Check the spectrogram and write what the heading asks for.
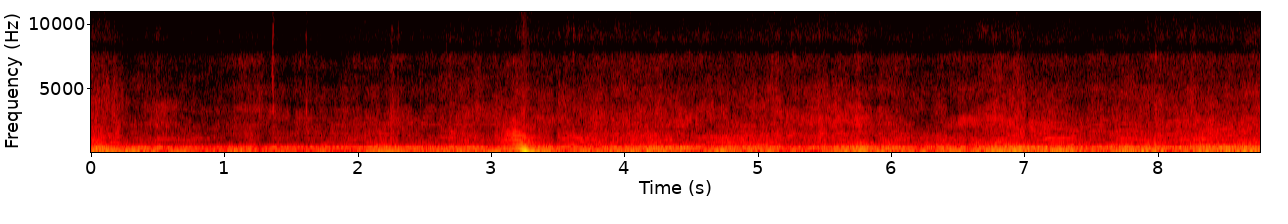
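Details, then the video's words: Honey bees at a rural backyard beehive, a steady low buzzing hum with wavering pitch layered in bands, continuous without pause, one brief louder click near the middle. "Relax to the Sounds of Our Backyard Buzzing Beehive"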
